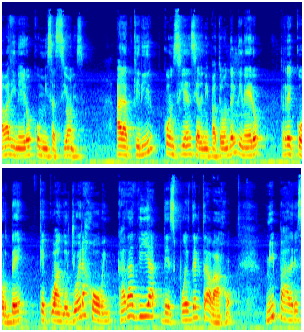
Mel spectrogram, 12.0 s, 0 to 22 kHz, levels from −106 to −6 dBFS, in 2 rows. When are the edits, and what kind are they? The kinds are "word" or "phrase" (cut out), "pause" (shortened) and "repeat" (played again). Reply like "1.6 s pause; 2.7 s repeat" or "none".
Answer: 3.2 s pause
